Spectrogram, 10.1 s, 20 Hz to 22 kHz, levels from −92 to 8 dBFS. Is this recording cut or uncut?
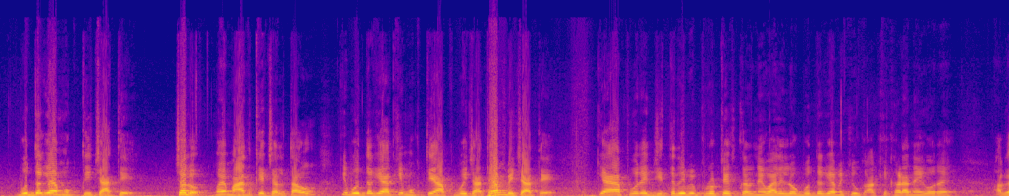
uncut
